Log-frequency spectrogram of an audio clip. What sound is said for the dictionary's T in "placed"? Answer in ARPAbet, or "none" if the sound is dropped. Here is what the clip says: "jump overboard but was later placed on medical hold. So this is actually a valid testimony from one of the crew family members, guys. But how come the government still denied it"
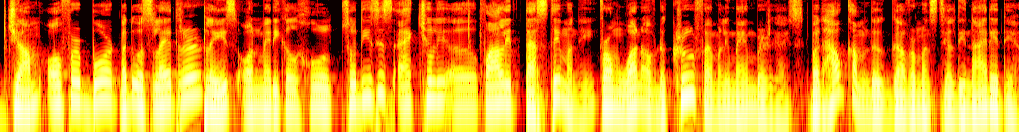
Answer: none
